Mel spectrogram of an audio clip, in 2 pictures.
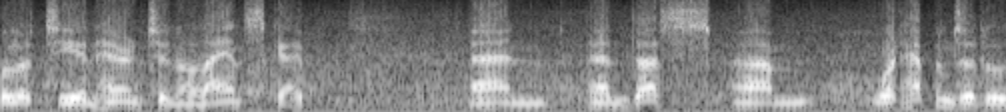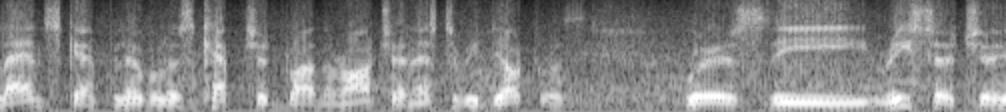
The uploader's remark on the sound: interview at the Quivira Coalition Conference in Albuquerque, New Mexico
